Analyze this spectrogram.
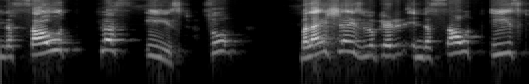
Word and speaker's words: Malaysia: But westerners, native speakers of the English language, they pronounce Malaysia as Malaysia. As they pronounce Asia as Asia.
